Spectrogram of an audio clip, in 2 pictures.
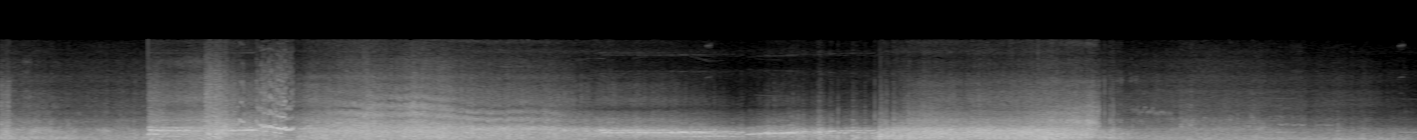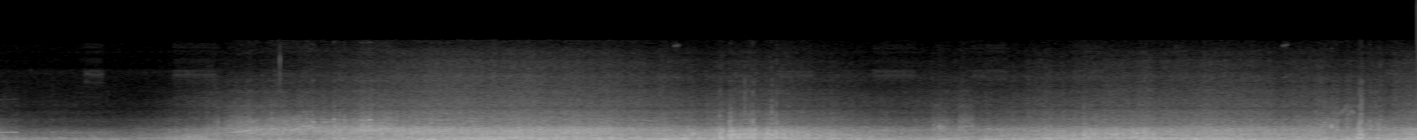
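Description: Air rushing over the camera's microphone as a tandem paraglider flies: loud, steady wind noise that surges and eases, dropping off for a couple of seconds about halfway through.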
